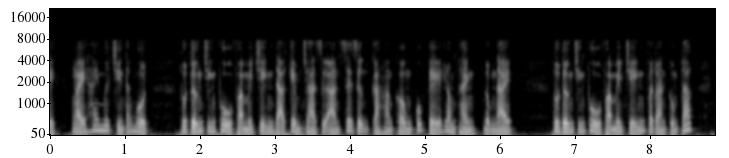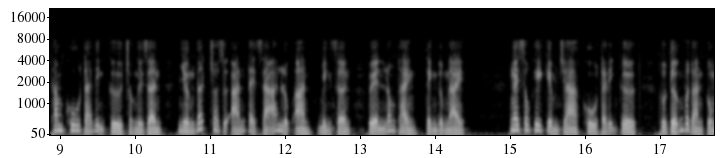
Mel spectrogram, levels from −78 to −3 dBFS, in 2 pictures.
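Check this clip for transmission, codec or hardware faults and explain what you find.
Nothing wrong turns up here at all, just ordinary wideband telephone speech of the sort a G.722 link carries, with nothing amiss anywhere along the way.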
